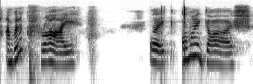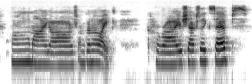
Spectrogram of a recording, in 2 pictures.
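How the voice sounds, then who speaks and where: A woman talking over her gameplay in a casual vlog, excitable and full of fillers. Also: sits high, highs cut off. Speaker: gaming vlogger.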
